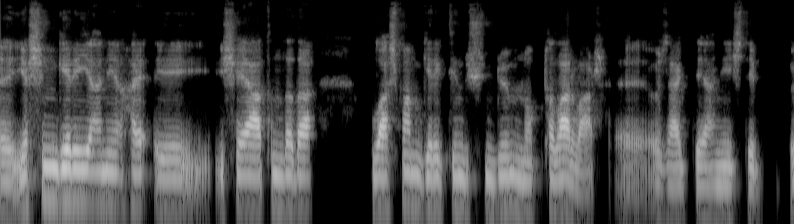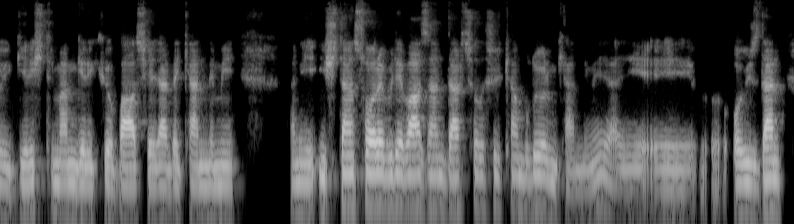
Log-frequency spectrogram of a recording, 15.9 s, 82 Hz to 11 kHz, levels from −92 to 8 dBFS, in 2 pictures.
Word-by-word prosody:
yaşım 140 +4 +2
gereği, 135 0 +5
hani, 130 0 -1
ha 125 +1 -4 0.2
eee, 115 0 -3 0.4
iş 265 - -6
hayatımda 120 0 +2
da 115 -1 +3 0.6
ulaşmam 120 +2 0
gerektiğini 115 0 -3
düşündüğüm 115 +1 -5
noktalar 110 +2 +2
var. 85 -4 -5 0.2
Eee, - - -11
özellikle, 95 0 -4
hani, 100 0 -4
işte, - - -6 0.3
böyle, 100 -2 -2
geliştirmem 100 +2 -1
gerekiyor 95 -1 0
bazı 95 0 +6
şeylerde 95 0 0
kendimi. 95 0 -1 0.5
Hani, 105 0 -1
işten 125 +2 +2
sonra 125 0 +6
bile 120 0 +3
bazen 120 -1 +4
ders 110 0 +2
çalışırken 120 0 -5
buluyorum 110 -2 0
kendimi. 90 +7 -6
Hani, 90 0 -6
eee, 90 0 -5 0.2
o - - -9
o 105 - +3
yüzden, 110 +2 +5
110 Hz, 140 wpm, -25 LUFS, 100-120 Hz, 0.6 s, bazı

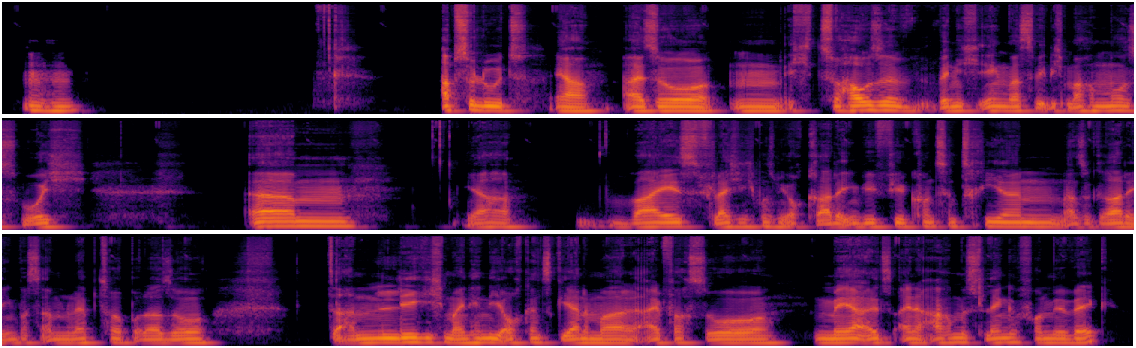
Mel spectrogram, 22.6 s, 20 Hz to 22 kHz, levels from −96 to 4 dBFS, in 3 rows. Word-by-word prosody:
Mhm. 110 -1 -2 2.4
Absolut, 115 -2 +3
ja. 100 -1 +3 0.2
Also, 105 -1 +4
hm, 105 -1 -1
ich 105 -1 -7
zu 110 +1 +1
Hause, 120 -2 +5 0.2
wenn 105 +2 +1
ich 105 -1 -4
irgendwas 105 -1 0
wirklich 100 +1 -4
machen 105 +3 -1
muss, 110 -2 -2
wo 90 +3 -2
ich 100 0 -5 1.1
ähm, 120 0 +4 0.7
ja, 100 0 -3 0.6
weiß, 105 +1 +2
vielleicht, 105 +1 -2
ich 100 -1 -7
muss 110 -1 -6
mich 105 - -4
auch 110 - -6
grade 95 +1 0
irgendwie 100 +1 -3
viel 105 0 -4
konzentrieren, 110 -1 -2
also 95 +4 -6
grade 100 +1 +1
irgendwas 100 +2 -6
am 95 0 -5
Laptop 105 +1 -4
oder 95 -1 -2
so, 100 +1 -1 0.8
dann 105 +3 0
lege 115 +1 +5
ich 115 0 -3
mein 100 -1 +1
Handy 110 0 +2
auch 100 0 -2
ganz 110 0 -4
gerne 100 +1 +1
mal 100 -2 +1
einfach 100 +1 -2
so 100 0 0 0.2
mehr 105 +1 +4
als 105 +1 -1
eine 105 -1 -1
Armeslänge 110 +1 -1
von 110 -1 -4
mir 105 -1 -1
weg. 110 - 0
105 Hz, 140 wpm, -30 LUFS, 100-110 Hz, 2.4 s, Hause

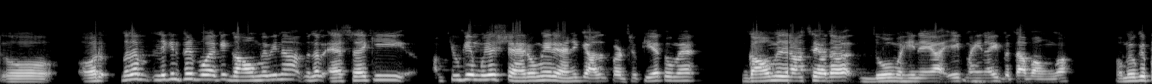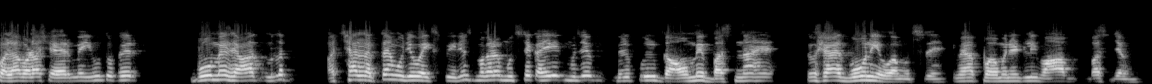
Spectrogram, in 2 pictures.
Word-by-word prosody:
तो 130 -1 -3 0.3
और - - +2 0.2
मतलब 230 -1 +1
लेकिन 225 +4 -1
फिर 250 +2 +2
वो 225 0 +3
है 220 - +2
कि 230 +2 -3
गाँव 185 0 +4
में 200 +1 -2
भी 220 - 0
ना 230 0 -2
मतलब 200 +3 -3
ऐसा 160 +3 -3
है 185 - +3
कि 205 -1 -4 0.3
अब 170 - -18
क्योंकि 210 +2 +2
मुझे 220 +1 +4
शहरों 175 -5 +2
में 195 +1 +2
रहने 160 -3 +2
की 170 - -2
आदत 145 +1 +1
पड़ 150 -1 -2
चुकी 155 +1 -10
है, 175 - +3
तो 180 0 -5
मैं 175 0 -1 0.6
गाँव 160 +2 +4
में 190 +1 +2
ज़्यादा 175 -2 +1
से 185 - +3
ज़्यादा 175 +1 +4 0.2
2 150 +3 +2
महीने 150 -1 -3
या 150 0 +2 0.2
1 160 - -9
महीना 145 0 -6
ही 160 +2 -1
बीता 145 -3 0
पाऊँगा, 130 +3 -2 0.6
क्योंकि 165 +4 +2
पला-बढ़ा 165 +1 +4
शहर 155 -2 +2
में 175 +1 -3
ही 175 - -3
हूँ। 195 +2 -4
तो 195 0 -3
फिर 200 0 0 0.6
वो 205 +2 +6
मैं 215 0 +3
ज़्यादा 185 0 +3
मतलब 220 +6 -4 0.4
अच्छा 215 0 -1
लगता 205 +2 +2
है 230 - +2
मुझे 205 -3 +2
वो 190 0 +5
एक्सपीरियंस 175 +3 -3
मगर 200 +2 +2
मुझसे 190 +2 -2
कहिए 200 +1 +3
मुझे 190 +2 -1
बिल्कुल 185 0 -4
गाँव 145 +1 +5
में 185 -2 +1
बसना 140 +6 0
है, 170 0 -4 0.4
तो 175 0 -3
शायद 180 -1 +2
वो 180 +4 +4
नहीं 190 -3 +4
होगा 135 -2 +3
मुझसे 130 0 -10
कि 125 +3 -25
मैं 155 +1 0
परमानेंटली 155 +1 0
वहाँ 145 0 +3 0.3
बस 145 - -3
जाऊँ। 125 -3 -7
175 Hz, 210 wpm, -13 LUFS, 155-195 Hz, 0.6 s, वो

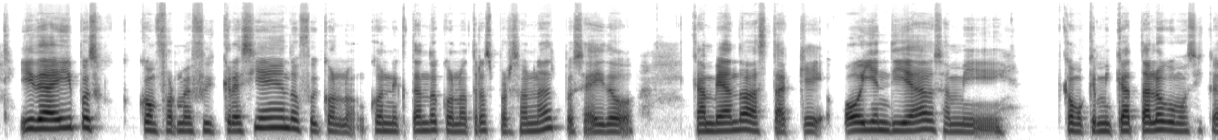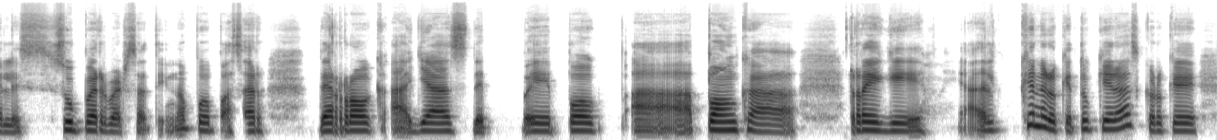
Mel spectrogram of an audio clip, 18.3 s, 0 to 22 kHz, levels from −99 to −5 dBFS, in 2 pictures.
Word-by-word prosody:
Y 235 - +2
de 240 - +9
ahí, 240 +3 +7
pues, 260 -2 0 0.3
conforme 190 -2 -1
fui 190 -1 -6
creciendo, 245 +8 +1
fui 185 - -6
cono 170 -3 -5
conectando 190 +1 -3
con 180 -3 -3
otras 195 +3 -5
personas, 190 +8 -3
pues, - - -8
he - - -1
ido 170 0 -1 0.4
cambiando 190 +3 +3
hasta 190 -3 0
que, 175 - -7
hoy 195 +4 +4
en 200 -1 0
día, 195 +3 +3
o 220 - -2
sea, 180 -4 -8
mi 165 - -6 0.4
como 185 -2 0
que 190 - -4
mi 185 -1 -1
catálogo 195 +2 +3
musical 180 -3 -6
es - - -9 0.2
superversatil, 195 -4 0
¿no? 230 - -5
Puedo 190 -3 -1
pasar 180 -2 -2 0.4
de 185 0 +6
rock 190 0 +4
a - - -1
jazz, 185 0 +2
de, - - -3 0.2
eh, 180 0 +1
pop, 190 -1 +1 0.2
a 95 -1 -1
punk, 210 -1 +5
a 170 -2 0 0.4
reggae, 190 -3 +2 0.3
al 200 +1 -3
género 285 -10 +4
que - - -4
tú 225 0 -3
quieras. 240 +8 +2
Creo 185 - -4
que 185 -1 0
190 Hz, 175 wpm, -24 LUFS, 180-205 Hz, 0.4 s, de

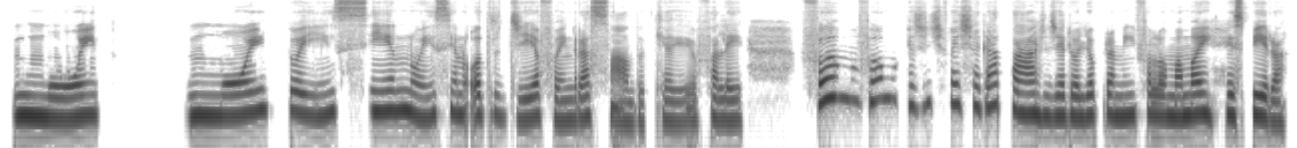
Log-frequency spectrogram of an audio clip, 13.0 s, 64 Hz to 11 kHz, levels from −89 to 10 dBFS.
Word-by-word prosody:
Muito, 195 0 +4 0.9
muito 205 +3 +2 0.3
e 200 -2 -1
ensino, 230 0 0
ensino. 205 +2 -3
Outro 200 +1 -2
dia 185 +2 -1
foi 175 -3 -6
engraçado, 175 -3 -3
que 175 - -8
aí 160 - -5
eu 85 - -9
falei: 175 -1 -3 0.7
"Vamos, 350 +1 +4
vamos 355 +2 -2
que 285 - -6
a - - -2
gente 285 +4 -9
vai 300 -1 -1
chegar 275 +1 -2
tarde". 210 -5 +2
Ele 195 0 +1
olhou 195 +1 +2
pra 210 0 -3
mim 200 +1 +1
e - - -4
falou: 210 -2 0
"Mamãe, 205 +2 +4
respira". 195 -4 +2
205 Hz, 135 wpm, -23 LUFS, 195-230 Hz, 0.9 s, Muito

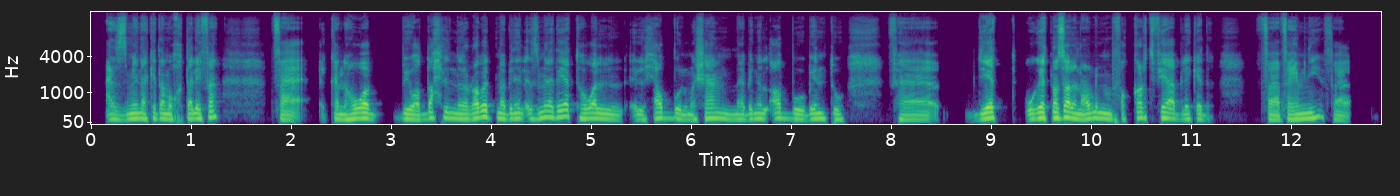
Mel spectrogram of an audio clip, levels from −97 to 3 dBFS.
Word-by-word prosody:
أزمنة 115 +3 +1
كده 130 +1 -1
مختلفة، 125 +6 0 0.5
فكان 115 -1 -3
هو 130 +3 +5 0.2
بيوضّح 120 +4 0
لي 145 - 0
إن 130 - 0
الرابط 135 +6 +3
ما 130 - +3
بين 125 +1 -1
الأزمنة 130 +5 0
ديّة 170 +3 +2
هو 130 +1 +3
ال 120 -5 0
الحب 130 +5 -2
والمشاعر 120 +4 0
ما 115 -4 -2
بين 120 +3 -2
الأب 130 +1 -2
وبنته، 120 0 -1 0.4
فديّة 105 +5 -1 0.3
وجهة 130 +5 +5
نظر 145 0 +7
أنا 120 -4 +3
عمري 135 +3 +2
ما 125 - +2
فكرت 125 +7 -3
فيها 145 -2 +2
قبل 115 -2 -1
كده 115 -2 -6 0.4
ف - - -7
فاهمني؟ 115 +8 +1
فاللي 105 -8 -8
125 Hz, 160 wpm, -23 LUFS, 115-135 Hz, 0.5 s, نظر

